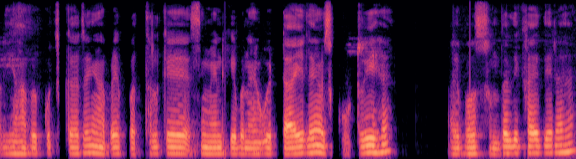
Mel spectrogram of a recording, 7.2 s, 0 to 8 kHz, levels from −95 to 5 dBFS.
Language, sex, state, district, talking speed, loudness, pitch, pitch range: Hindi, male, Bihar, East Champaran, 210 wpm, -20 LUFS, 115 Hz, 110-125 Hz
